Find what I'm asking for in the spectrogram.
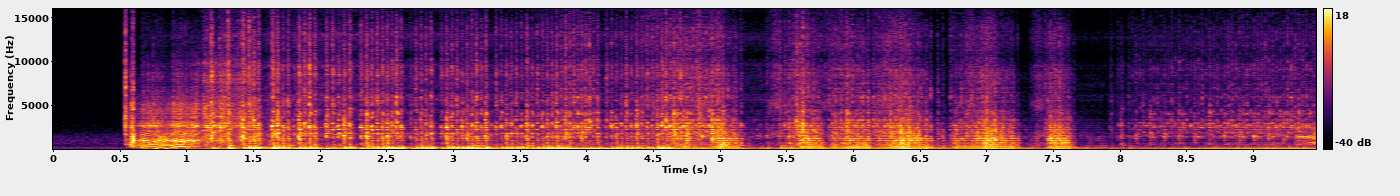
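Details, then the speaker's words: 1953 Packard straight-eight, cold start after long sitting, run from a temporary gas can and battery: cranks briefly, catches at once, settles into a smooth even low burble with no knocks or misses; normal running. "wow wow does that ever run nice"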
